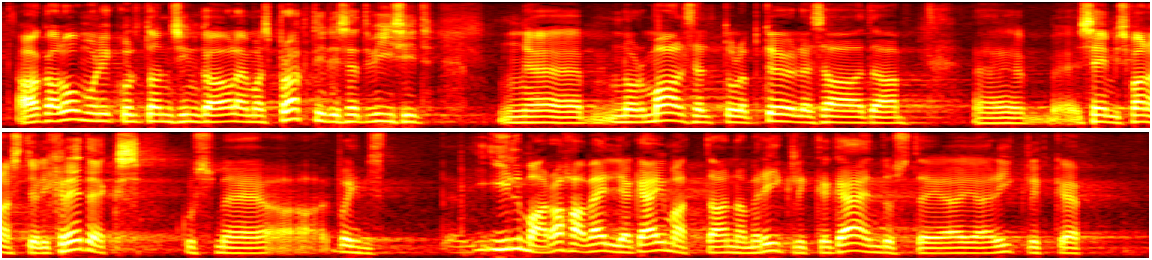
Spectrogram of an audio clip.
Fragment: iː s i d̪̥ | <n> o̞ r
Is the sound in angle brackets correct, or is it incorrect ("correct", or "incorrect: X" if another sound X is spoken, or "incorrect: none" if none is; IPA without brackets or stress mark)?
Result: correct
